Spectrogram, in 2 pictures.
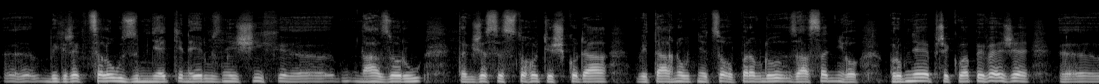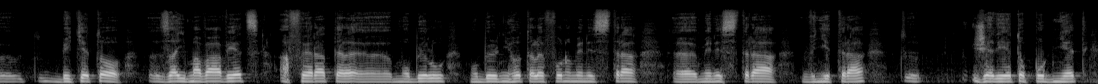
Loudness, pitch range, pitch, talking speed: -23 LUFS, 130-140 Hz, 135 Hz, 100 wpm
